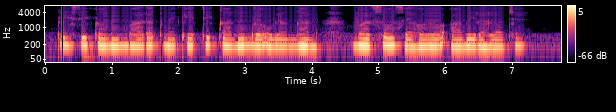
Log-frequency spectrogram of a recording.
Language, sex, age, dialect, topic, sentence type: Maithili, female, 18-24, Angika, agriculture, statement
